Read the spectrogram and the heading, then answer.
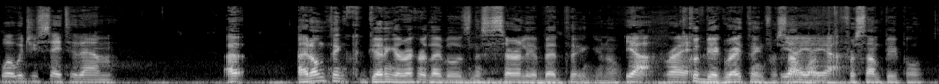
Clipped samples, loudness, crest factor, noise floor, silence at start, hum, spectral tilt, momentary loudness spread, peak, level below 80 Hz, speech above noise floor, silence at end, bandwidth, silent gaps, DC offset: under 0.1%; -17 LUFS; 16 dB; -41 dBFS; 0 s; none; -4 dB/octave; 11 LU; -2 dBFS; -30 dBFS; 25 dB; 0 s; 16.5 kHz; none; under 0.1%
